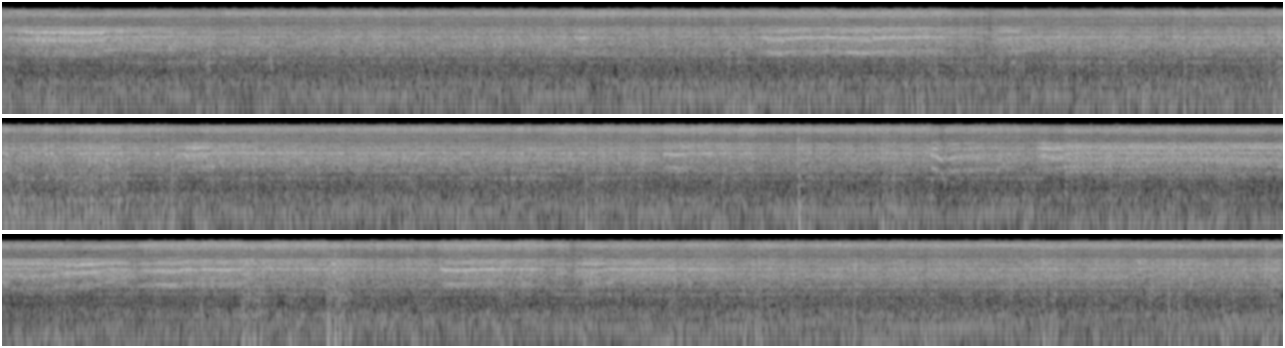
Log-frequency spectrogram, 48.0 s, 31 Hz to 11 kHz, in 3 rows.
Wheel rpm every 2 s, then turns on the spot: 220, 230, 230, 230, 230, 230, 230, 230, 230, 230, 230, 230, 230, 220, 210, 200, 210, 230, 230, 230, 230, 230, 230, 230.
none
